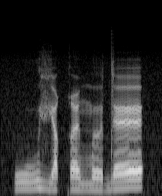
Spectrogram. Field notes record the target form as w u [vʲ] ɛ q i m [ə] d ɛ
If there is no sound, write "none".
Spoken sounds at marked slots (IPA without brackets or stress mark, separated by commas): vʲ, ə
